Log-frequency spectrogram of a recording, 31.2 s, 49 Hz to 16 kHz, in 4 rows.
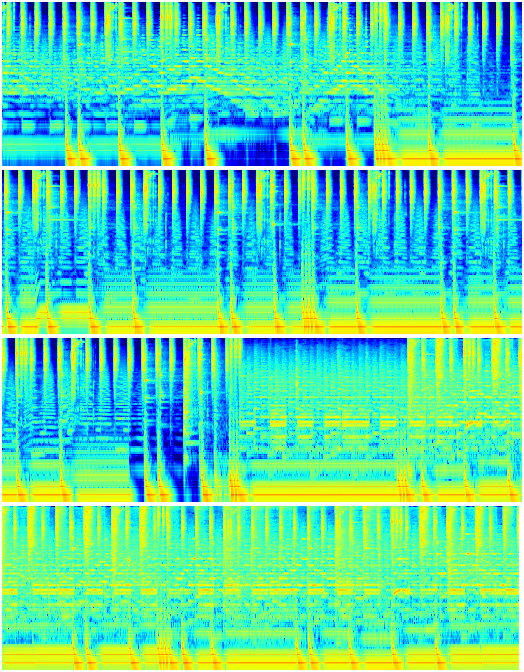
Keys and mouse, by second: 2.9 space, 4.1 click, 7.4 space, 9.1-14.6 drag, 17.1 ctrl+alt+Home, 18.7 click, 22.1-22.8 typing, 23.4 click, 24.5 typing, 25.6 click, 27.3 space, 29.8 space, 31.0-31.1 drag.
